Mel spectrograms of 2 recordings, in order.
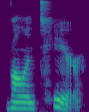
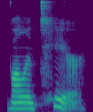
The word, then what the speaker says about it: volunteer: Another clue as to why the stresses at the end here. Do you hear that t sound? Listen when I say it again. Volunteer. Volunteer.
